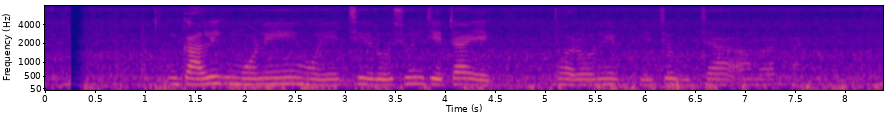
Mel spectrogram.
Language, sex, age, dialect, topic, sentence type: Bengali, female, 18-24, Northern/Varendri, agriculture, statement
